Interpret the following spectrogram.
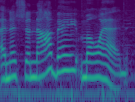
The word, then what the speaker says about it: Anishinaabemowin: the language yeah so we say Anish Moen so inish is the part that talks about the people and the Moen part is that talks about that that's the language we speak and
